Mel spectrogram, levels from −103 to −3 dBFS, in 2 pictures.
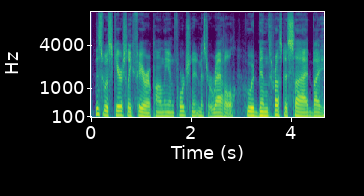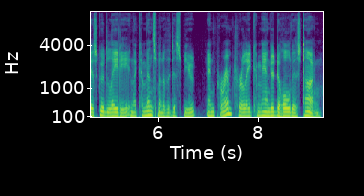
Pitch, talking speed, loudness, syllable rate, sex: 125 Hz, 200 wpm, -18 LUFS, 6.2 syllables/s, male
